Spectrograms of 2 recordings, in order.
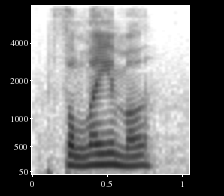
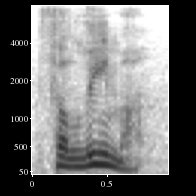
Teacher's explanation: with a long a sound in the uh second syllable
